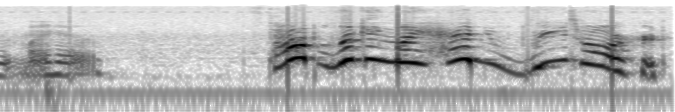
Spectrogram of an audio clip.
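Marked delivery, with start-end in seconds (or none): 1.3-3.3 much higher, much louder scolding shriek; shrieking yell. Real, not acted. Owner shrieks at the dog licking her head.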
